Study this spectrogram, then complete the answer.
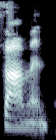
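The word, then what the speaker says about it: Szymon: I know that it's like Polish and it's like Zymon or something like it's S-Z-Y-M-O-N. But in English, anglicized, it's Simon. Simon.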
